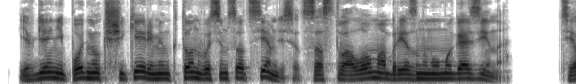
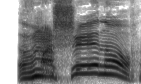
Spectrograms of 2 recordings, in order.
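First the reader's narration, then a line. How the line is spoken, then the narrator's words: Yelling. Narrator (Russian): заорал Бу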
